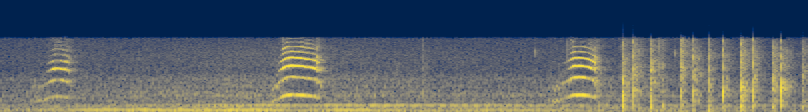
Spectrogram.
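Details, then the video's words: Female cat being patted on the rump, giving three loud arching meows spaced about two and a half seconds apart, followed by a rapid series of rhythmic pats. "cat loves to be spanked"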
